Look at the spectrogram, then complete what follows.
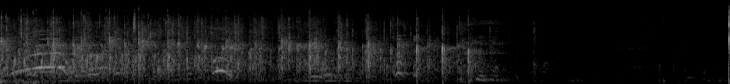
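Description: Audience applause fills the room: a dense burst of many hands clapping that holds steady for several seconds, then thins out and fades to near silence.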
